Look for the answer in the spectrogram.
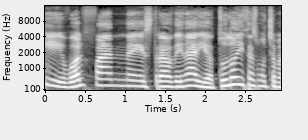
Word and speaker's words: Wolfgang: Bueno, podrías decir Wolfgang y no te diría yo que está mal. – O sea. Wolfgang, vale, perfecto. Pues señores, señores, Cristina lo ha pronunciado bien y por escrito es Wolfgang.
